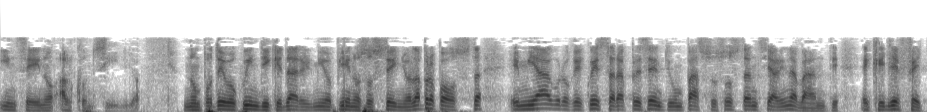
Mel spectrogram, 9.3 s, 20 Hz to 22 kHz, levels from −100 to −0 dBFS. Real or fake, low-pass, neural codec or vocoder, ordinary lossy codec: real; 5.4 kHz; none; none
